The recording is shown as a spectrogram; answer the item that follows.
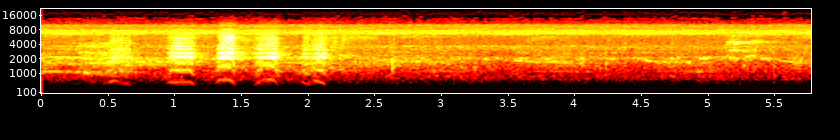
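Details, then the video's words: Blue-winged macaw, a wild parrot of the Brazilian Cerrado, utters a quick burst of four or five grating squawks within a second, then falls silent apart from faint distant calls and background hiss. "BLUE-WINGED MACAW calling"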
